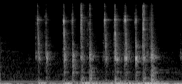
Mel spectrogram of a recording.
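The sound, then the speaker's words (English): Rapid clacky keystrokes on a mechanical keyboard, a quick irregular burst of a dozen or so sharp clicks, fairly loud, with no talking. “Enjoy the sound of my mechanical keyboard.”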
